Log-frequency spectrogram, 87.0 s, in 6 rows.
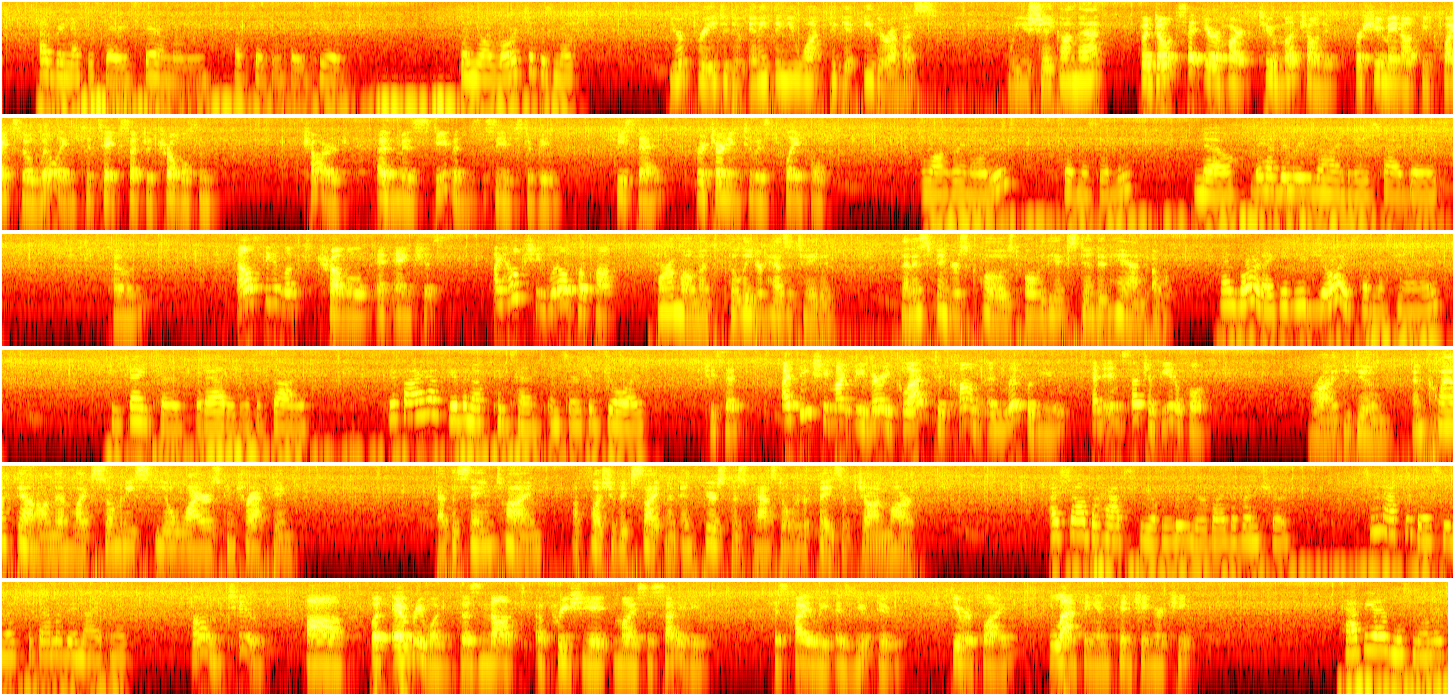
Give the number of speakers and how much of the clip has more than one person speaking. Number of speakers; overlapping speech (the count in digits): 3, no overlap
